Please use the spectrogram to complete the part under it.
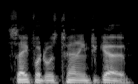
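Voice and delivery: ordinary delivery

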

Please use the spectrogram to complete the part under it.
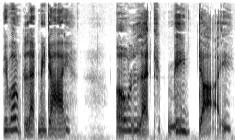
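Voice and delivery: put-on an old woman begging for death; the cursed witch pleading to be let die; despairing old witch. A narrator's reading.

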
